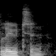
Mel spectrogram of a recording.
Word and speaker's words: Luton: not a good area it's pronounced luten luten oh it's pronounced oh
